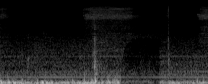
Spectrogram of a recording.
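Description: Low rumble from a handheld phone microphone being moved about, over a steady background hum, with a couple of faint clicks about a second in and near the end.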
